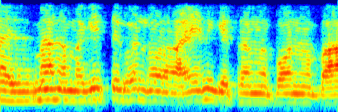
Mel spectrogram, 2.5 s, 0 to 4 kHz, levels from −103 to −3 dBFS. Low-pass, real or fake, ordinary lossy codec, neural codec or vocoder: 3.6 kHz; fake; none; codec, 16 kHz, 0.4 kbps, LongCat-Audio-Codec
